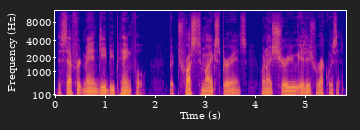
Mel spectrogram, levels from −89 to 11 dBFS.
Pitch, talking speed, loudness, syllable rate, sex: 90 Hz, 185 wpm, -21 LUFS, 5.8 syllables/s, male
